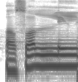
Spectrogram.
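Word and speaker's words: فَصَلِّ: আমরা অনেকে এখানে ভুল উচ্চারণ করে থাকি, বলি যে ফাসাল্লি বলি, ফাসাল্লি নয়, ফা সল্লি, ফা সল্লি।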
